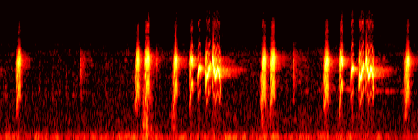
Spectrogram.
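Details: Sooty-headed bulbul singing gecor style as a lure: paired bright chips accelerating into bubbling whistled warbles, two such phrases, with a lone chip at each end.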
